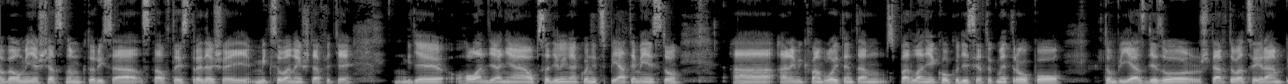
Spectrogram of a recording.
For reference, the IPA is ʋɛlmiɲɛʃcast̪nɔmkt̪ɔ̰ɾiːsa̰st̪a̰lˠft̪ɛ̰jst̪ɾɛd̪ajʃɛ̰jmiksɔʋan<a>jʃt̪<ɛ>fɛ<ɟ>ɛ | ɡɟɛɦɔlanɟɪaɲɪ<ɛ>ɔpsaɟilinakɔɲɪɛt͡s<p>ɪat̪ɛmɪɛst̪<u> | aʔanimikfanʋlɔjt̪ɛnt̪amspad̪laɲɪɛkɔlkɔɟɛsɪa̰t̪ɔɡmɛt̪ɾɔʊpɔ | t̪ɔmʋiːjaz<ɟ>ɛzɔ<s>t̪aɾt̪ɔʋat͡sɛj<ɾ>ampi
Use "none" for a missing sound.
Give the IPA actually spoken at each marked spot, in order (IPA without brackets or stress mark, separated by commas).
ɛ, a, c, a, p, ɔ, ɟ, ʃ, ɾ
